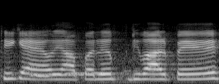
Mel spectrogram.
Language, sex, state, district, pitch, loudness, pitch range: Hindi, female, Haryana, Rohtak, 240 Hz, -16 LUFS, 235-250 Hz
